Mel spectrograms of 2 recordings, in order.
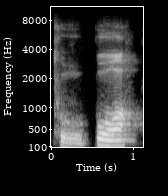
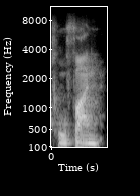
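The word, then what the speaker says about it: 吐蕃: uh make a point I think the uh pronunciation for Tibet in the old days is actually too poor not too fun it's mostly been been always been said as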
